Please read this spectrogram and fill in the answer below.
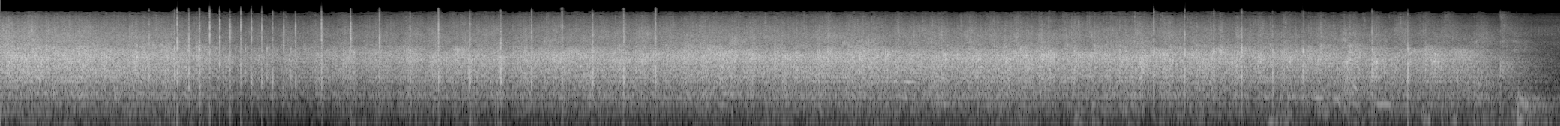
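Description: Large audience applauding: it breaks out all at once and keeps up steadily as thick clapping, then dies away near the end.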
